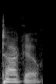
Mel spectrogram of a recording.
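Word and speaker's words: tako: And it's funny because the word is what in Japanese for octopus? Taco. So you have taco salads, but they're not at all what you think. But this taco is spelled different. It is spelled different. It's spelled T-A-K-O.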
